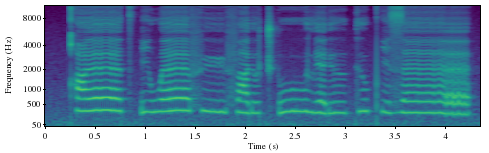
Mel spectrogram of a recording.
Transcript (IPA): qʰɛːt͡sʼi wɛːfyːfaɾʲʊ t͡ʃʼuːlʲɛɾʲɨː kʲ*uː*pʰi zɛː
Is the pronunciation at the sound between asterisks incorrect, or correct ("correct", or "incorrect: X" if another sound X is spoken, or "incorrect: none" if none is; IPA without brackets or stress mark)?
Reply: incorrect: u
